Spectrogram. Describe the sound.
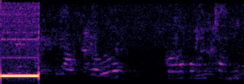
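A telephone busy signal after a dropped call: one steady electronic beep cut off quickly, followed by faint voices talking.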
